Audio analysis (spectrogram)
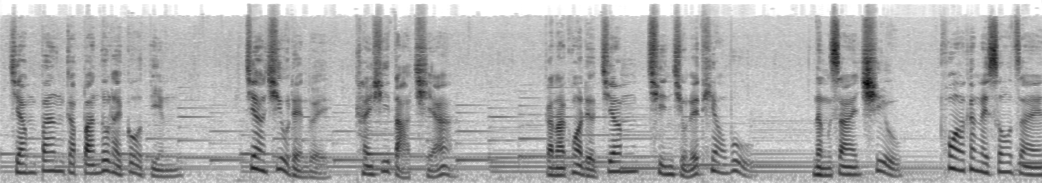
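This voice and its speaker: A man with a Taiwanese accent reading scripted storybook narration for a radio drama, expressive and reminiscing. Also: on the high side. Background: music.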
